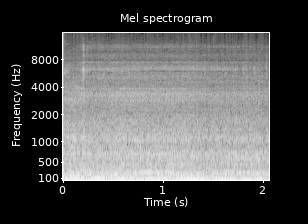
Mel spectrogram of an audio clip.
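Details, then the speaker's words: 1954 Chevrolet 3100 5-window pickup, 235 straight-six, possibly rebuilt, started with the foot-pedal starter: a deep, even rumble with no knocks or stumbles; normal, strong running. "The old 235 runs nice and strong."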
